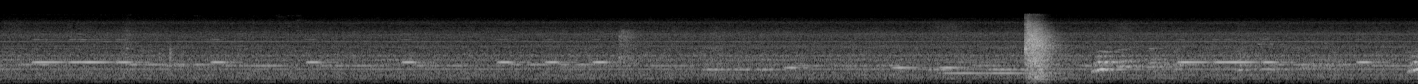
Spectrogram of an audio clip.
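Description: A simple electronic chime melody of short separate notes plays throughout. About ten seconds in, a short sharp hiss is the loudest sound.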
